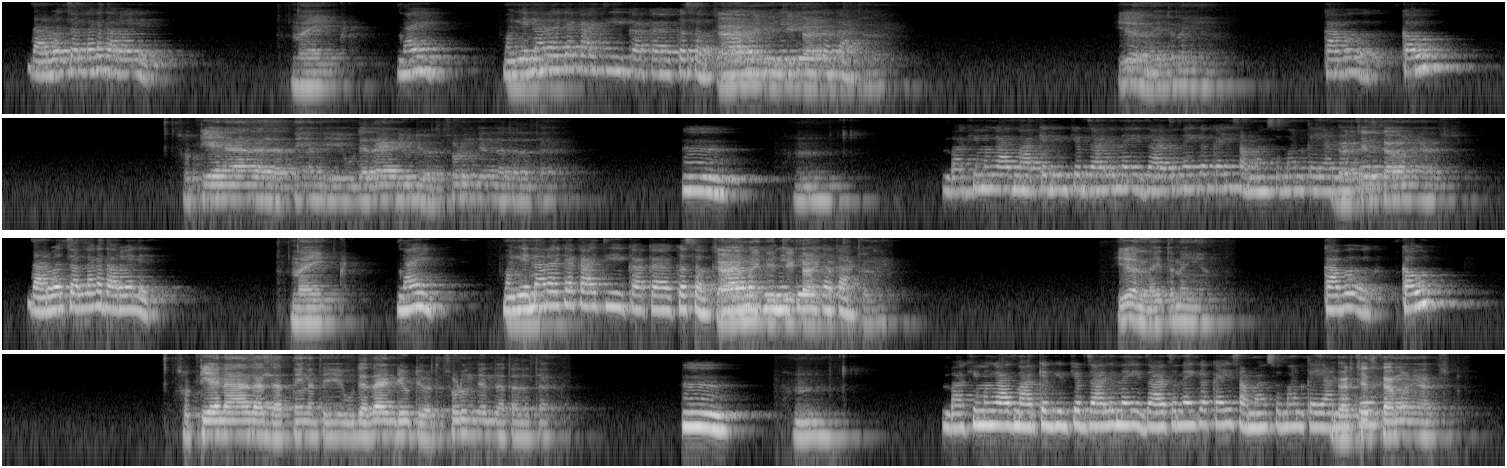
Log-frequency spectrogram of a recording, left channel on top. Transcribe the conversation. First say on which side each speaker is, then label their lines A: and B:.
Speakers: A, on the right (about 55°); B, on the right (about 80°).
A: दधारवाल चालला का दधारवाल <inaudible>
B: नाही
A: नाही मग
B: हम्म.
A: येणार आहे काय काय ती का काय कस
B: काय
A: भावाला
B: माहिती
A: घेऊन येते
B: ते
A: का
B: करते
A: काय
B: तर. ये नाही तर नाही आहे
A: का ब काऊ
B: सुट्टी आहे ना आज आज जात नाही ना ते उद्या जाईन ड्युटीवरर तर सोडून देन जाता जाता
A: हम्म
B: हम्म
A: बाकी मग आज मार्केट गिरकेट झाले नाही जायचं नाही काही सामान सुमान काही आणाचं
B: घरचेच कामं आहे आज.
